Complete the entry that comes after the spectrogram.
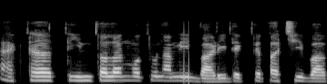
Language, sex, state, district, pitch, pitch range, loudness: Bengali, male, West Bengal, Kolkata, 180 Hz, 160-185 Hz, -18 LUFS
